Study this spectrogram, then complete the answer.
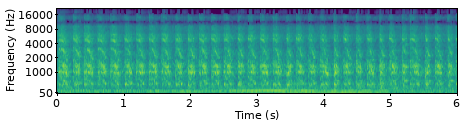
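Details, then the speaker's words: Ford Everest 2.5 diesel after engine repair for overheating and oil in the coolant (radiator replaced, injectors tested normal), first start: catches and settles into an even idle, about three steady pulses a second, clean clatter, quiet and normal. "เครื่องยนต์ติดแล้วนะฮะก่อนที่จะออกวิ่งทดสอบทดลองนะครับเสียงเครื่องยนต์เงียบกริ๊บ"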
